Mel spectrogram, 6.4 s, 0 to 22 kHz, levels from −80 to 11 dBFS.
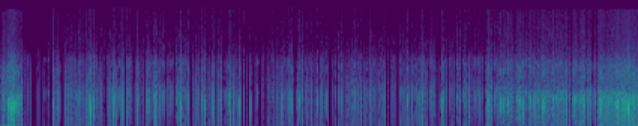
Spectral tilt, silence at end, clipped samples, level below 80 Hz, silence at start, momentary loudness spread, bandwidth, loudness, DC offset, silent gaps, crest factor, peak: -4.5 dB/octave; 0 s; under 0.1%; -56 dBFS; 0 s; 12 LU; 17 kHz; -39 LUFS; under 0.1%; none; 22 dB; -14 dBFS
